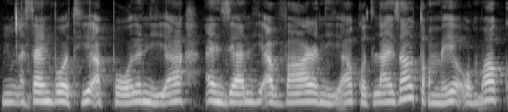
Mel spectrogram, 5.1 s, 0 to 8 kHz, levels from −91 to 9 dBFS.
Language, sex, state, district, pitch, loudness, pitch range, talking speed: Mizo, male, Mizoram, Aizawl, 195 Hz, -16 LUFS, 185-205 Hz, 280 wpm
